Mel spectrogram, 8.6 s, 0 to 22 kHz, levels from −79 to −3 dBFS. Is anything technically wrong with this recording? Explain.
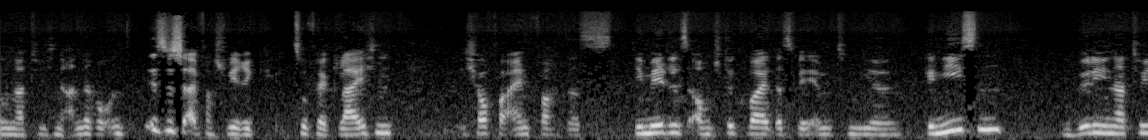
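Yes. Throughout the clip the background sinks away in the gaps and swells back under the speech. These are noise suppressor artifacts. The suppressor estimates the steady room noise, which sits about 13 dB below the speech, and pulls down every band it judges to be noise, frame by frame, by about 20 dB.

In six places the speech itself goes faint or swallowed: 0.11–1.14 s, 1.36–2.57 s, 3.33–4.49 s, 4.99–6.39 s, 6.61–6.78 s and 7.95–8.1 s. These are speech cuts by the noise suppressor. It mistook quiet parts of the speech for background and attenuated them along with the noise, by about 18 to 22 dB at the deepest. The longer spans lose somewhere between half a second and most of a second of speech in patches. The two short ones near the end each lose only a brief fragment.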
